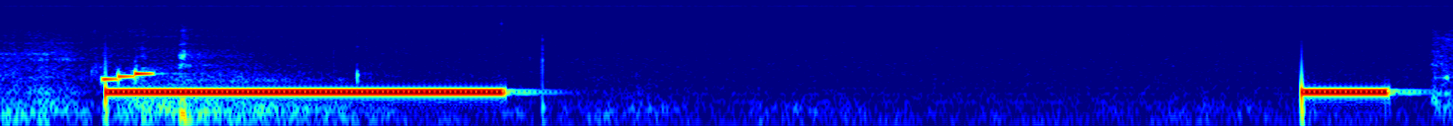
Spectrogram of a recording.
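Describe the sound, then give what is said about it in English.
An outgoing call ringing on the line: a steady, low electronic ringback tone plays for about two seconds, goes silent for several seconds, then starts a second ring that cuts off shortly. “See if he answered the phone.”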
